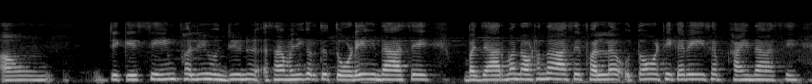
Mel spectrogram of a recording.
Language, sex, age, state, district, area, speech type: Sindhi, female, 30-45, Delhi, South Delhi, urban, spontaneous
